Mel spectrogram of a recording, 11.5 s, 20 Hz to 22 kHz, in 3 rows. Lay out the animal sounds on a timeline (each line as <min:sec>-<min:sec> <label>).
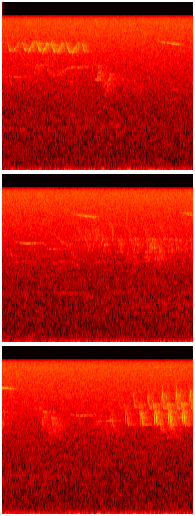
0:00.0-0:00.7 Black-capped Chickadee (Poecile atricapillus)
0:00.0-0:01.8 Black-and-white Warbler (Mniotilta varia)
0:00.0-0:07.9 unidentified call
0:00.0-0:11.5 Red-eyed Vireo (Vireo olivaceus)
0:00.5-0:01.8 Eastern Wood-Pewee (Contopus virens)
0:03.5-0:06.5 Red-breasted Nuthatch (Sitta canadensis)
0:04.0-0:05.0 Black-capped Chickadee (Poecile atricapillus)
0:04.9-0:07.2 Ovenbird (Seiurus aurocapilla)
0:09.9-0:11.5 Ovenbird (Seiurus aurocapilla)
